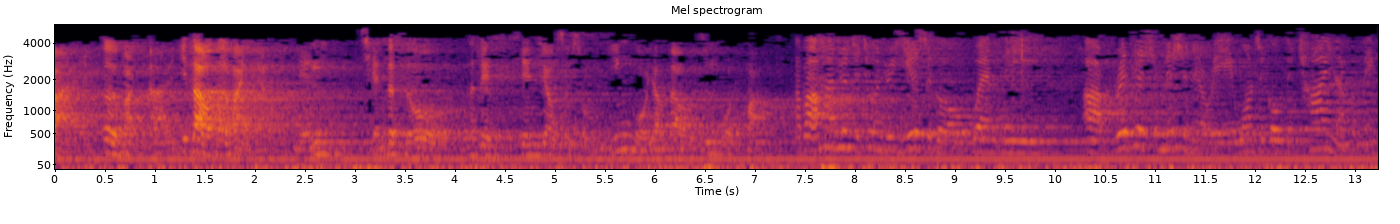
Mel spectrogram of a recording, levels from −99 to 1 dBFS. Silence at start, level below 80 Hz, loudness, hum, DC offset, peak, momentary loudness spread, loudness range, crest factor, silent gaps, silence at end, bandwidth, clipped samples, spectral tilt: 0 s; -54 dBFS; -35 LUFS; none; under 0.1%; -8 dBFS; 10 LU; 8 LU; 26 dB; none; 0 s; 5.4 kHz; under 0.1%; -7 dB/octave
